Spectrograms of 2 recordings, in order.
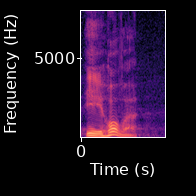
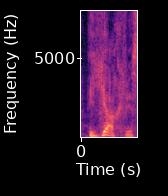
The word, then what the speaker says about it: Яхве: И окружающие Бога серафимы, прежде чем провозгласить имя Бога Яхве Саваоф, не Иегова, потому что это неправильное произношение, а Яхве Саваоф,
